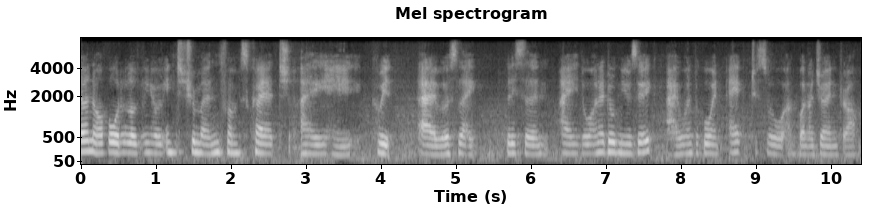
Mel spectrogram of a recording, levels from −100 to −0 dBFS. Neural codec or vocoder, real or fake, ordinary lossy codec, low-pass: codec, 16 kHz in and 24 kHz out, 0.6 kbps, FocalCodec, streaming, 2048 codes; fake; none; 7.2 kHz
